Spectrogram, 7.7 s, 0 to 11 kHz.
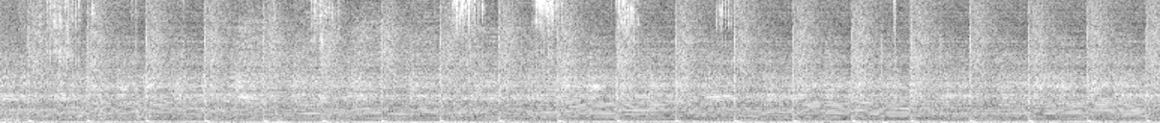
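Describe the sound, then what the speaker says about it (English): A ratcheting wrench loosening a sway bar end link nut on a 2009-2018 Ram 1500 during a front suspension lift: a quiet, fast run of rhythmic clicks that continues steadily throughout, with no voices. "the reason we're doing a ratcheting wrench is number 1, it's gonna make life easier"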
